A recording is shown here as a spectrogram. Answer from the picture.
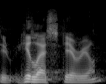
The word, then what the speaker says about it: hilasterion: It's the word hilasterion. That's how you pronounce that word there. That's hilasterion.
